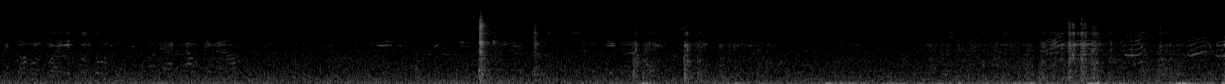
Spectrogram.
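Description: Faint voices of people some way off over outdoor background noise. A single sharp click comes about five seconds in, and a few softer knocks follow later.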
